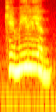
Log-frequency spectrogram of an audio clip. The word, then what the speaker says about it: chameleon: Chameleon. The CH syllable is pronounced as k, k.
